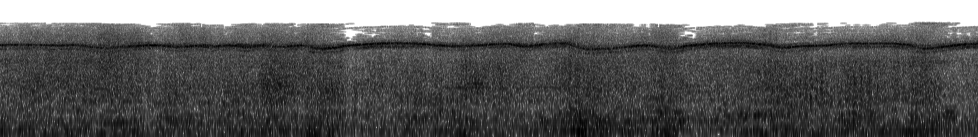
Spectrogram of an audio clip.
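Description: A small toy helicopter's motor whines high and steady, wavering slightly in pitch.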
